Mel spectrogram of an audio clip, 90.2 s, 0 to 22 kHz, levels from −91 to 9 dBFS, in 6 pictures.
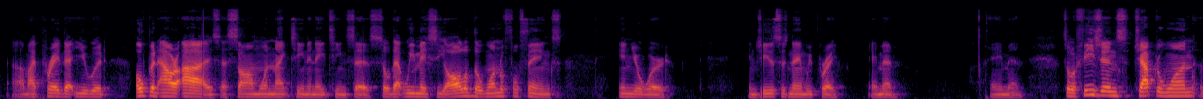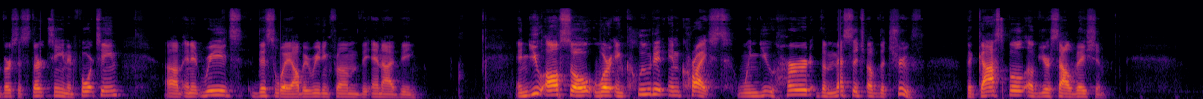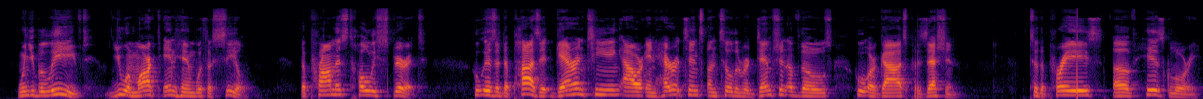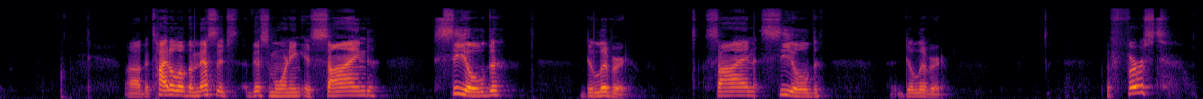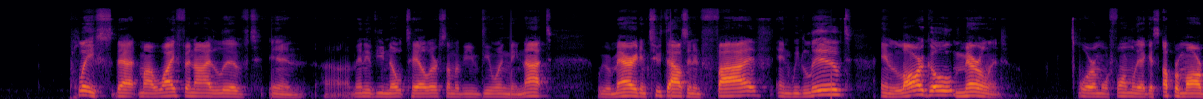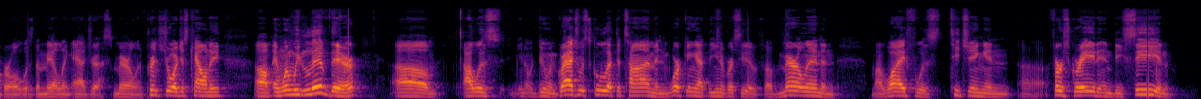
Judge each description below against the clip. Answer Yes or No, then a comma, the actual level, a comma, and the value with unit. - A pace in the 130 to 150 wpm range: Yes, average, 140 wpm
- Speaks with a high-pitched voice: No, medium, 145 Hz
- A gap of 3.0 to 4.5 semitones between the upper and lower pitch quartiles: No, wide, 5.6 semitones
